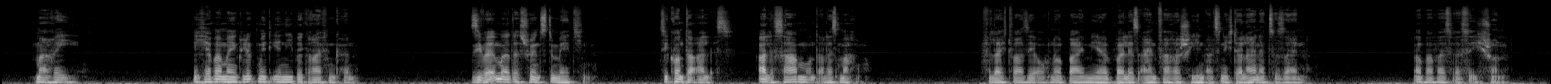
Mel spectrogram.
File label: VOICE OVER; LOFT VOICES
